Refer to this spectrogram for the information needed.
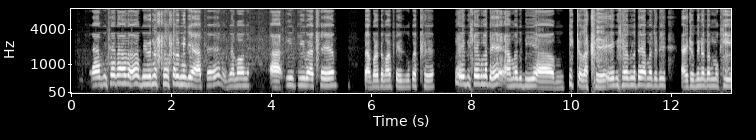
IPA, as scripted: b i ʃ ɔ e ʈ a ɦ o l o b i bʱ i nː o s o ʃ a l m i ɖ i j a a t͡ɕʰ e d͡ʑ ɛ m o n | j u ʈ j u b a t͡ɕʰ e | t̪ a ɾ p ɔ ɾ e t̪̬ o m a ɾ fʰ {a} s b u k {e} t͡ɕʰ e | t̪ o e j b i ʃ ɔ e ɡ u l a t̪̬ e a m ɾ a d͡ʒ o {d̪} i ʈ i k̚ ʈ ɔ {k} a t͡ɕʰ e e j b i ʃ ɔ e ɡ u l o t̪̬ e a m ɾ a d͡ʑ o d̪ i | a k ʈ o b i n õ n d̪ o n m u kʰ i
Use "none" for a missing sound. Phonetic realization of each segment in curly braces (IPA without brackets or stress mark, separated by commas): e, a, d̪, k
